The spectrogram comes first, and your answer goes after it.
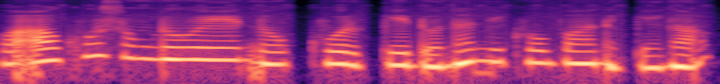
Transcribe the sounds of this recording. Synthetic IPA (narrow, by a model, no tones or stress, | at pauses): wa̰ʔawkʰusuŋduenokʰːuɾkːed̪onanikʰobanɯkeŋa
